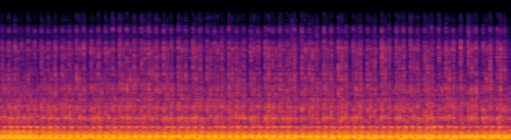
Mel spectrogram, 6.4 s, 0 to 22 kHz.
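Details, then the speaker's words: 2011 Harley CVO Road Glide after gutting the catalytic converter, no baffles in exhaust: loud, lumpy V-twin idle with regular deep pulse about 220 beats a minute, runs evenly; owner plans to add baffles. "well it's certainly loud we're going to have to find some baffles I think or make some"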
